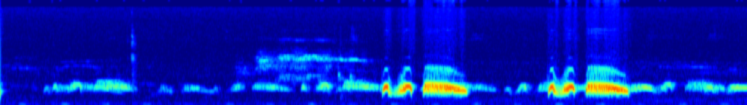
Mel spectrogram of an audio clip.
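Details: Male and female spotted doves in a lure recording meant to stimulate decoy birds, thúc gù and gáy gọi styles: long stretches of quiet, wavering low cooing broken by two loud, emphatic double coos.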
